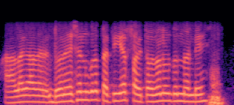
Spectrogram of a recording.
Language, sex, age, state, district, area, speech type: Telugu, male, 30-45, Andhra Pradesh, Kadapa, rural, conversation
